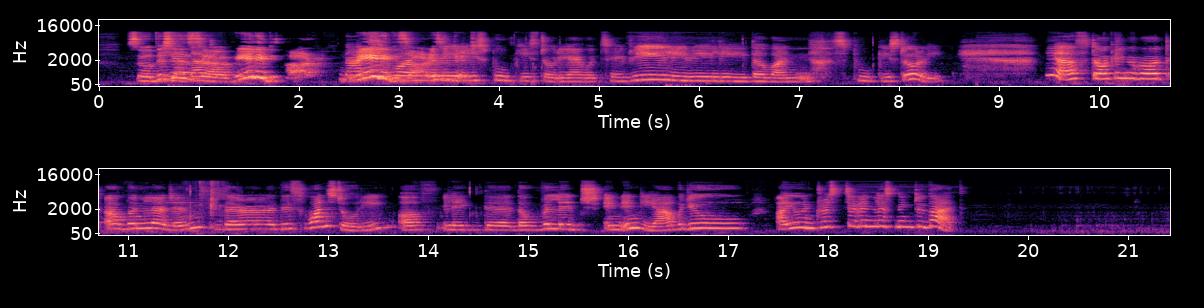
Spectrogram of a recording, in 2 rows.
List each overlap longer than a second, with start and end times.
2.4-3.8

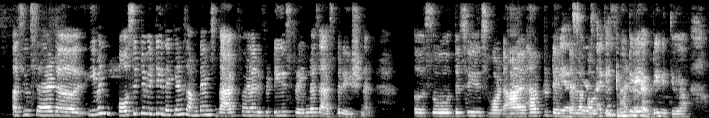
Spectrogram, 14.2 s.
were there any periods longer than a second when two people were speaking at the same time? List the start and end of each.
11.1-12.8

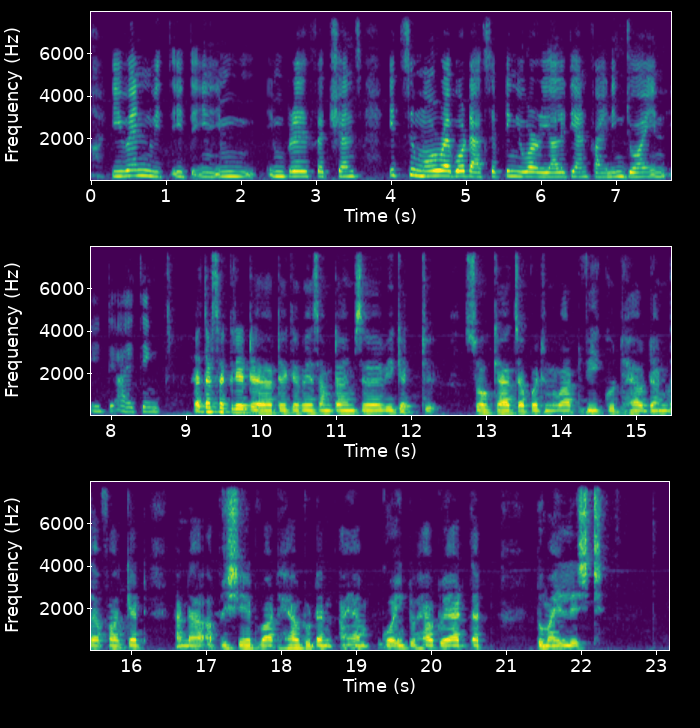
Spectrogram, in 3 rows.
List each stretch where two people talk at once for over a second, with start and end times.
none

